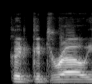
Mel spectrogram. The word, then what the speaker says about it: Gaudreau: Then you have the team photo, and they bring out, and I'm going to mispronounce the gentleman's name. Johnny Gaudreau. Gaudreau, yeah.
